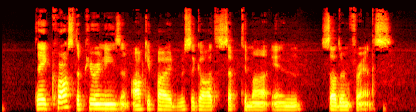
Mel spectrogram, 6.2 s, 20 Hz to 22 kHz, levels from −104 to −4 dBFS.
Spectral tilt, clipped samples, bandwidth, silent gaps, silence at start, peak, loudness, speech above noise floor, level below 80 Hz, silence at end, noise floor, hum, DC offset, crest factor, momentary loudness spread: -4 dB/octave; under 0.1%; 16.5 kHz; none; 0.55 s; -2 dBFS; -19 LUFS; 43 dB; -60 dBFS; 0.4 s; -62 dBFS; none; under 0.1%; 18 dB; 9 LU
